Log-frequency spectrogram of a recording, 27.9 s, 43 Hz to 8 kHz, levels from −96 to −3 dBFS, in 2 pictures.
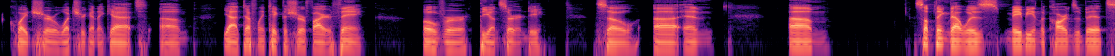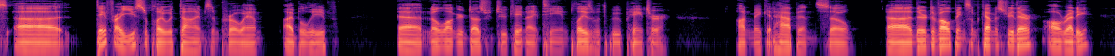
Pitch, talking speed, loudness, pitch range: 85 Hz, 135 wpm, -25 LUFS, 80-95 Hz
